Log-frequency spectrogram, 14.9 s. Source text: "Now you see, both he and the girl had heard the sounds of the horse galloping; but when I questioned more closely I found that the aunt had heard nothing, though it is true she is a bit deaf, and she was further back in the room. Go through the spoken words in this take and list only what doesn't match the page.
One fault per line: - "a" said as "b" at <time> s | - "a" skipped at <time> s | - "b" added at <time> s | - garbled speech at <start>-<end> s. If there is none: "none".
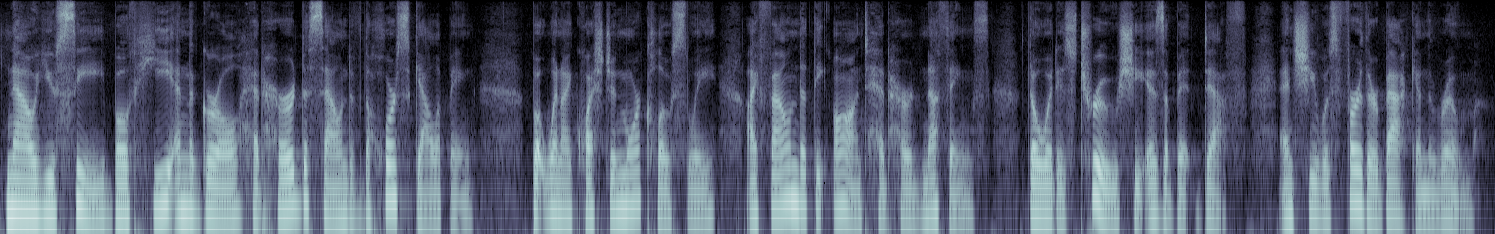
- "sounds" said as "sound" at 3.1 s
- "nothing" said as "nothings" at 9.2 s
